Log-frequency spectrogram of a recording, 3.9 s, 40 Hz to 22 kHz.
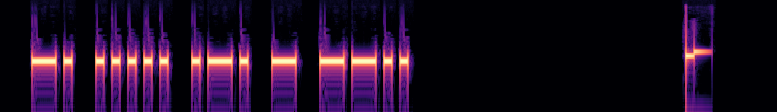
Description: Morse code, heard as a keyed tone, about 30 wpm, 700 Hz. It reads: N5RTZ
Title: USA Call Signs - 2x Character Spacing - 30wpm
